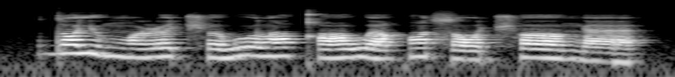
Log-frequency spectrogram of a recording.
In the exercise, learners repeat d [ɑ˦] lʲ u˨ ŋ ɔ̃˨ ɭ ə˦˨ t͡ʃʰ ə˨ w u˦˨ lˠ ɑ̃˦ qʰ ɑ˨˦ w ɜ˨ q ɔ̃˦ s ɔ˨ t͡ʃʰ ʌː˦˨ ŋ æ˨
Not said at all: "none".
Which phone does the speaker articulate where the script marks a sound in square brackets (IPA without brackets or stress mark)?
ɒ˦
